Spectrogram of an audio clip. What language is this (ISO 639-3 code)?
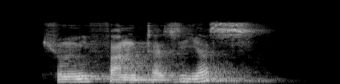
epo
